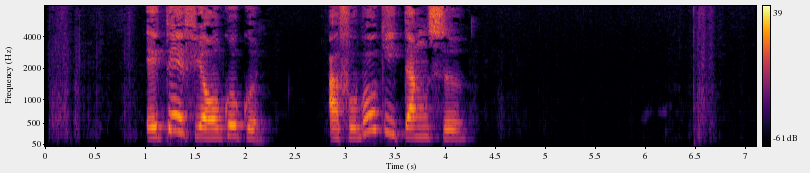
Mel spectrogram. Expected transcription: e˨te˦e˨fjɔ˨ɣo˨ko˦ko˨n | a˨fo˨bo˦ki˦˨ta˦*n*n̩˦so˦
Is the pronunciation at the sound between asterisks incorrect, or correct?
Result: incorrect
